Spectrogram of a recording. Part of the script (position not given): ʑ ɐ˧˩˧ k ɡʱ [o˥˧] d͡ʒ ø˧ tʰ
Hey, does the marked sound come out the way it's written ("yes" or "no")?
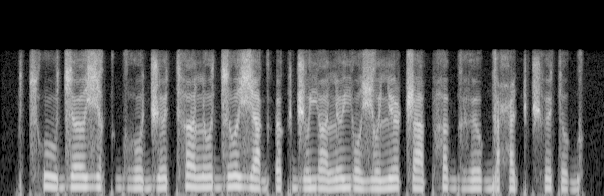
no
